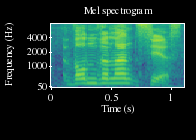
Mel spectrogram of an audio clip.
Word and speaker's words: Von Valancius: Von Valancius, that's the name. Von Valancius. Done. I can now pronounce it properly because he shouted it.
